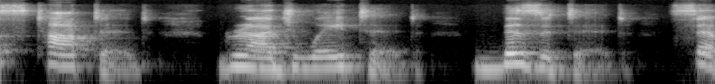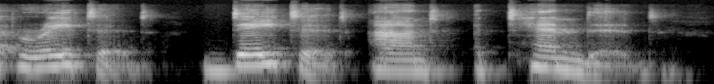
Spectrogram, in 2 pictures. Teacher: So when the word is ending with a T or a D, then of course you can go ahead and break them into two syllables, and then the sound at the end is going to be with id or ud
